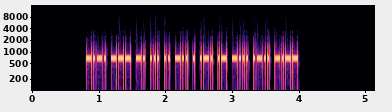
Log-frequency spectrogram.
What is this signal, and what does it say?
Morse code, heard as a keyed tone, about 44 wpm, 700 Hz. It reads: CONSIDERABLY
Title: LY Suffix - Top 100 Words with Base Words 45wpm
